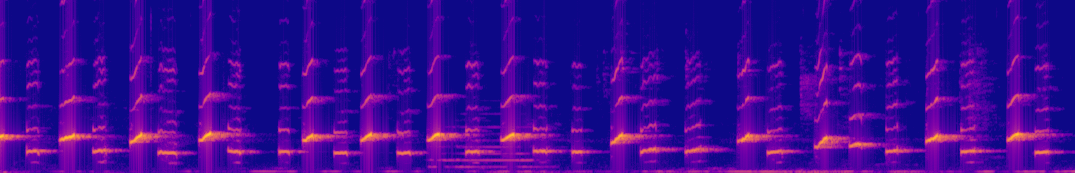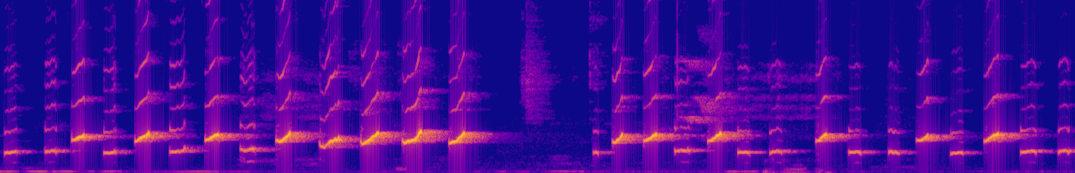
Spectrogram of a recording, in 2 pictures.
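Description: A cockatiel gives a steady stream of short, bright whistled chirps, repeated several times a second.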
